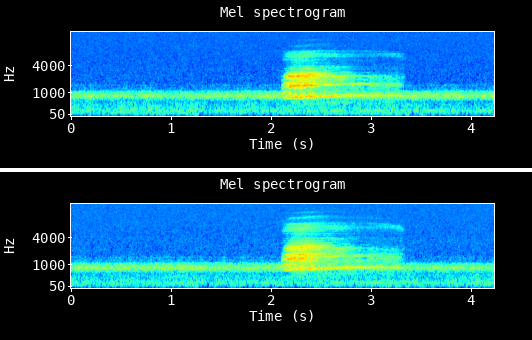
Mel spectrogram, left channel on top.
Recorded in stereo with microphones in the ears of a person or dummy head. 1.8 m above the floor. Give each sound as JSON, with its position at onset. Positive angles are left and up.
{"t": 2.1, "sound": "a cat meowing", "side_deg": -20, "distance_m": 1.6}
